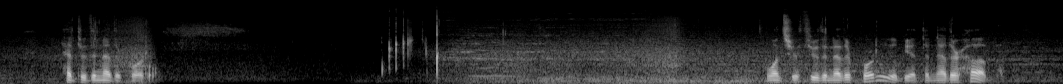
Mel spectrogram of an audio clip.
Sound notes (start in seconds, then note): 3.8 chirps and pops; 4.8 nether portal whooshes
